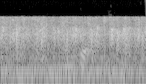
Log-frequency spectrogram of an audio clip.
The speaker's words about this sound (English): So could we please have a round of applause for our panellists?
